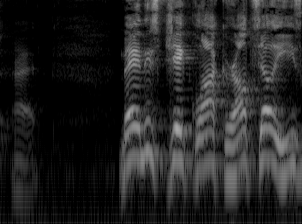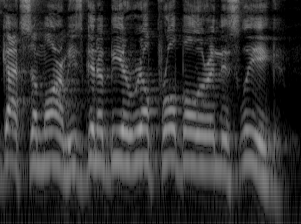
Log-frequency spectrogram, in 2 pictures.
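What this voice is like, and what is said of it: Imitates another person's voice. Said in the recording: “my John Gruden impression”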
